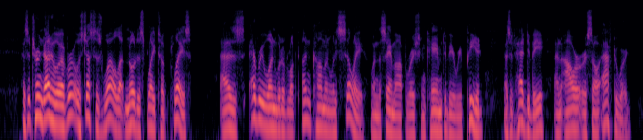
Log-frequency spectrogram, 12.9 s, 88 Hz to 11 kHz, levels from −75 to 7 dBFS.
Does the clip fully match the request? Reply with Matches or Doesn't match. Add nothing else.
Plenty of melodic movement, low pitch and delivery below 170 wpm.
Doesn't match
